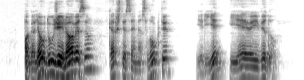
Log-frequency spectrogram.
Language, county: Lithuanian, Vilnius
